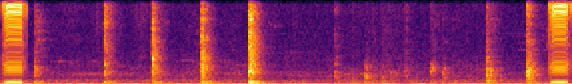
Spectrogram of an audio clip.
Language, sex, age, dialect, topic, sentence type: Bhojpuri, male, 60-100, Northern, banking, statement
